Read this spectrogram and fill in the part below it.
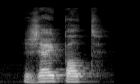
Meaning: a bypath, a small(er) path that goes in a different direction, e.g. trails off (especially in figurative use)
- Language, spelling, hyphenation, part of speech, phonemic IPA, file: Dutch, zijpad, zij‧pad, noun, /ˈzɛi̯.pɑt/, Nl-zijpad.ogg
